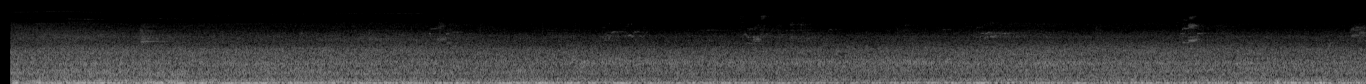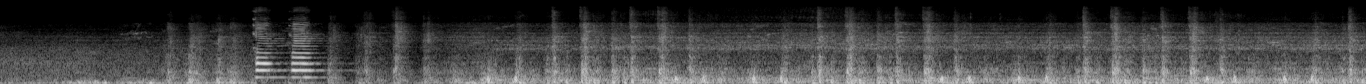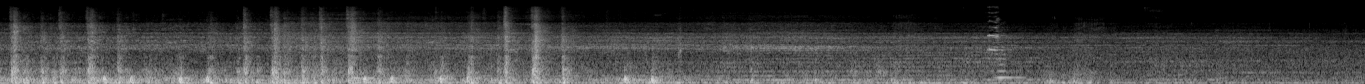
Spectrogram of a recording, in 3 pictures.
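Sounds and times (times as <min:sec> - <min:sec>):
train rumble: 0:00.2 - 0:40.9.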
